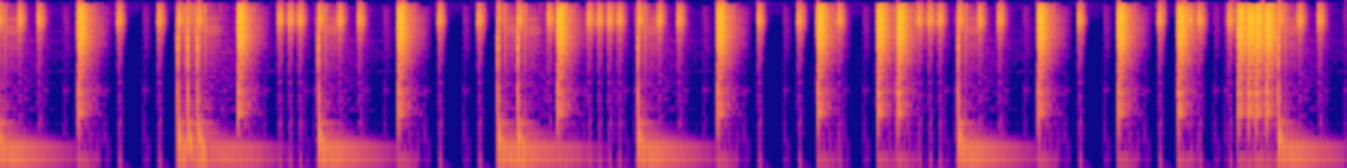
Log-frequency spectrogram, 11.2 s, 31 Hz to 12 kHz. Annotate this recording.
4bar beat 808 style
simple quantized loop, but about the sounds.
they consist of filtered vinyl chops going into a 950, layered with some quite buzzing 8 bit mirage hits. no additional effects used.
950, mirage, beat, drum-machine, 808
